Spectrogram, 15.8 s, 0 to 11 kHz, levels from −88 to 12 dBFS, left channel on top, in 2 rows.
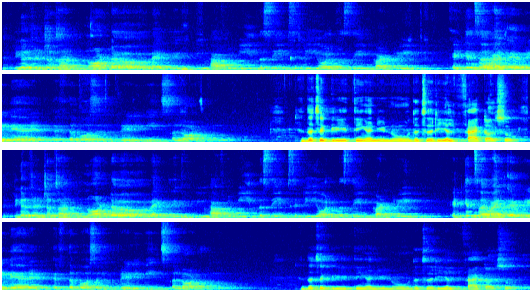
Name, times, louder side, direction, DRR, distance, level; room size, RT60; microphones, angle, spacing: voice 1, 0.2-6.1 6.7-11.3, right 1 dB, 65° right, -2 dB, 2.2 m, -32 dB
voice 2, 12.4-15.7, left 8 dB, 65° left, 16 dB, 0.3 m, -24 dB
7.2 x 6.4 x 6.7 m, 1.4 s
head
